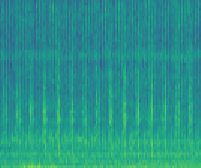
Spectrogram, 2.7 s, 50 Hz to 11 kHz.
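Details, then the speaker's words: Volkswagen Golf 6 1.4 CGGA petrol engine at idle in snowy weather: runs evenly but sharp regular knock, appears near 2000 rpm then disappears, not heard on sharp throttle; source unclear. "думаешь, что это может у меня стучать? Работает ровно. Стучит как будто больше вот здесь где-то."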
